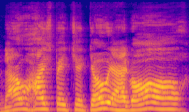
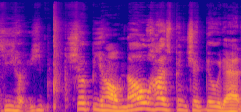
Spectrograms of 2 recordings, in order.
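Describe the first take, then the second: First: High, very loud goofy wail; Adam Sandler. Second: Higher, plaintive worried-wife imitation; Adam Sandler soundalike. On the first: Retold or imitated. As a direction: blow the line up into a comic holler. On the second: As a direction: imitate a fretting wife in a raised pitch. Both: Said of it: "that sounds like Adam Sandler".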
